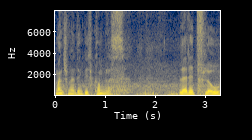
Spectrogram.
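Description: Amid noticeable background noise, a man talks at a fairly slow pace in a fairly low voice with ordinary pitch variation. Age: 40s. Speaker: solo podcaster. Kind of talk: casual monologue while walking. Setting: outdoors, walking. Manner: halting, many fillers.

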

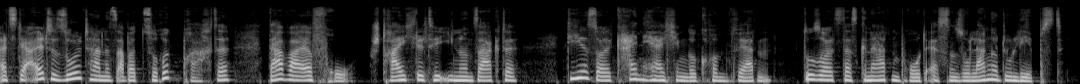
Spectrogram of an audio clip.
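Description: A woman with a plain, everyday voice speaks at a medium pitch and a fairly slow pace. Her ordinary pitch variation is heard in a dry, close sound with no echo. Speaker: fairy tale reader. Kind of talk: fairy tale reading aloud, scripted narration. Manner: storytelling, expressive, changing tone for characters.

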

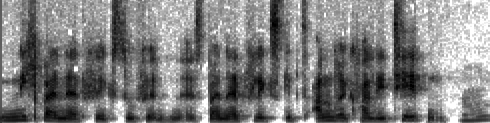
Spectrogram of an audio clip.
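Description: This woman's voice sits fairly low in pitch and shows ordinary pitch variation. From southern Germany, Baden. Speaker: opera director and author. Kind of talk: casual interview.

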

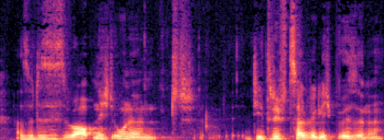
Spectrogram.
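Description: Against noticeable background noise, a man speaks fairly quickly at a fairly high pitch. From Rhön region, Lower Franconia, Germany. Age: 20s. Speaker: football club board member. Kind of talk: casual interview.

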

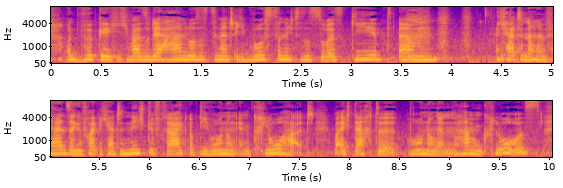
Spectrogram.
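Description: Amid noticeable background noise, a woman talks at a fairly quick pace in a monotone, flat intonation. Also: medium pitch for a woman. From Bad Mergentheim, Baden-Württemberg, Germany. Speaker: podcast co-host, journalist. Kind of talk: casual chat. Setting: studio.

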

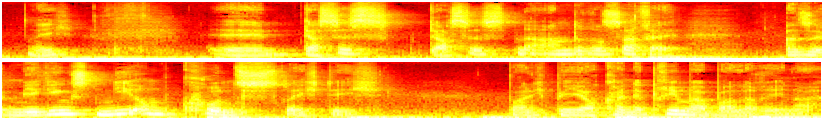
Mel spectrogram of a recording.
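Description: Moderate-paced speech with long, frequent pauses, audible room echo and noticeable background noise. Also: man. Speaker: martial arts grandmaster. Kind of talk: interview. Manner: halting.

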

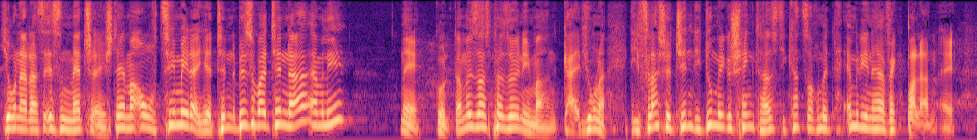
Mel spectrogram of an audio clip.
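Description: Speaking at a very fast pace, a man uses lively intonation and a high pitch. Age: 30s. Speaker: stand-up comedian. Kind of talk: casual chat; stand-up. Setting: stage with audience. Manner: animated.

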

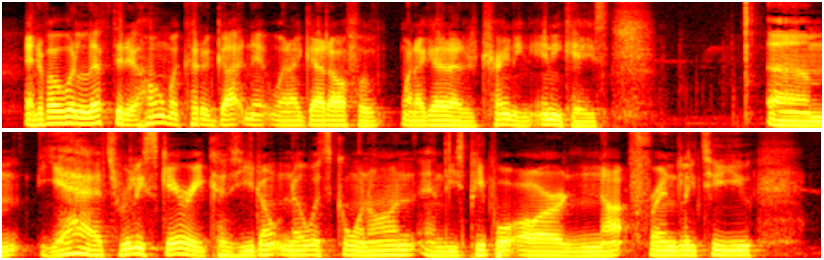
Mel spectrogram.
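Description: A man with a Texan accent speaks at a fairly quick pace, his fairly low voice keeping a fairly even intonation. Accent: Texan American English. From Texas, Corpus Christi. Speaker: army veteran. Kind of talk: casual chat.

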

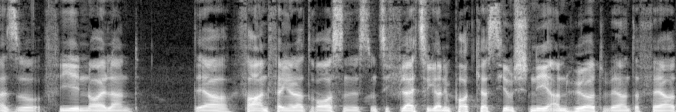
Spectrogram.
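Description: This man has a fairly low pitch and a monotone, flat intonation. His pace is moderate. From near Ravensburg, Swabia (southern Germany). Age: 20s. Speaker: podcast co-host. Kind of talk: casual chat.

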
